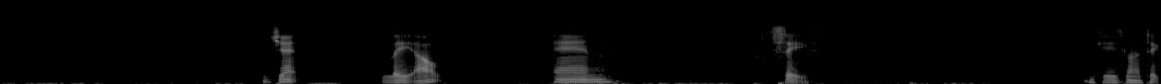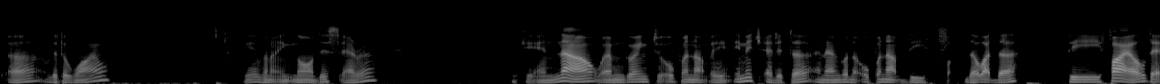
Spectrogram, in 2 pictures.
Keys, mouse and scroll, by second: 2.6-5.2 typing, 8.3-20.0 drag, 8.3 ..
